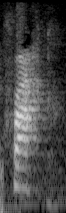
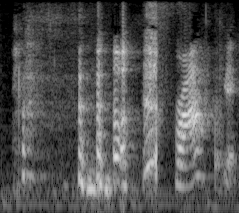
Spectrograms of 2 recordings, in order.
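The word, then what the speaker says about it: craic: Crack.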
